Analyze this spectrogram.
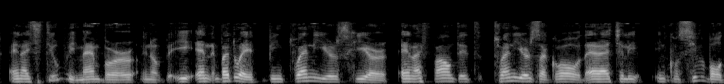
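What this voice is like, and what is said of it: Brazilian-accented English. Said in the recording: “I know I am an immigrant to this country. You can probably notice that on my accent. ... from the market I was coming, ... Brazil”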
